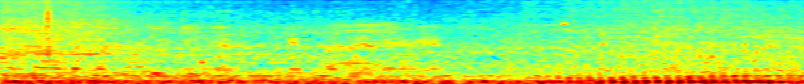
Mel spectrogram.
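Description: Street traffic with a motorbike engine running close by, a steady low rumble that swells a little near the end.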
